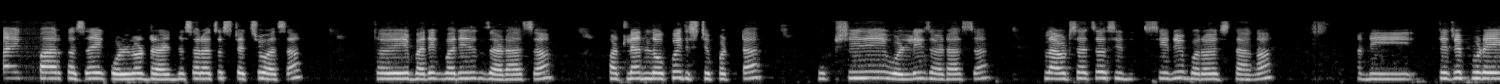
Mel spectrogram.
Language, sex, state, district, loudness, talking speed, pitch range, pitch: Konkani, female, Goa, North and South Goa, -16 LUFS, 125 wpm, 250-280 Hz, 265 Hz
